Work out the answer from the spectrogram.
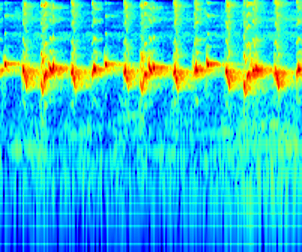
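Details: Sooty-headed bulbul singing to draw responses from other birds: quick, lively chirps in pairs and triplets, each note swooping up sharply, delivered in an unbroken, excited stream.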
